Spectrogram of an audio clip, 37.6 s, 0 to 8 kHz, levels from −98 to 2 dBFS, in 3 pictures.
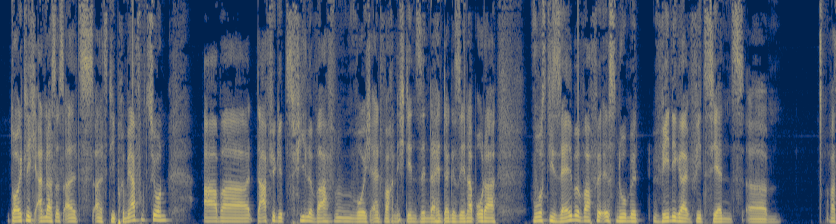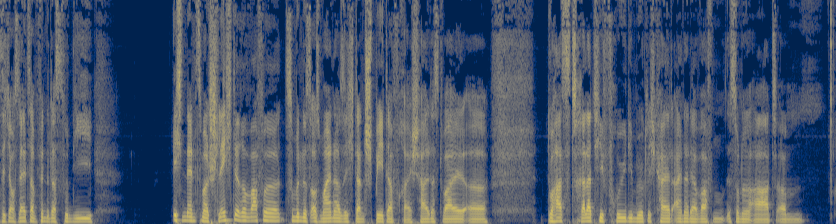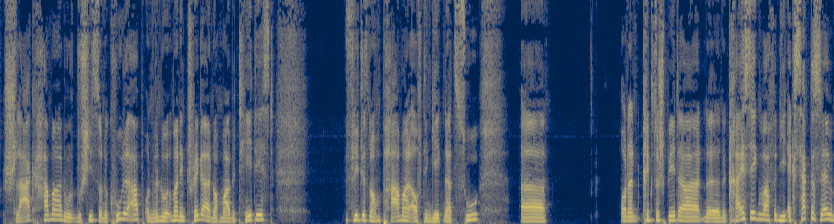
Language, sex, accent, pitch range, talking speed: German, male, German, 110-140 Hz, 170 wpm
